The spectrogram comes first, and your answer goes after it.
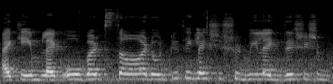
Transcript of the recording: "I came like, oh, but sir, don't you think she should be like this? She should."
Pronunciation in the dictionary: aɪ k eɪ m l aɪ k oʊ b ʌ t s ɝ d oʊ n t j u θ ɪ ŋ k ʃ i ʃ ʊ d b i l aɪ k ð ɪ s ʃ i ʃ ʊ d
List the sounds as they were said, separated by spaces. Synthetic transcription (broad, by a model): aɪ k eɪ m l aɪ k oʊ b ʌ t s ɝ d oʊ n t j u t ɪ ŋ k ʃ i ʃ ʊ d b i l aɪ k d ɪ s ʃ i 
